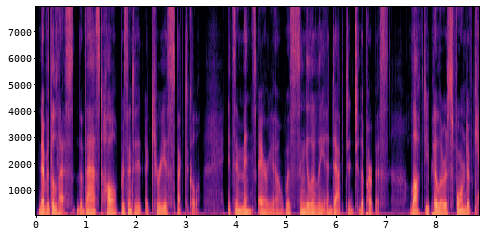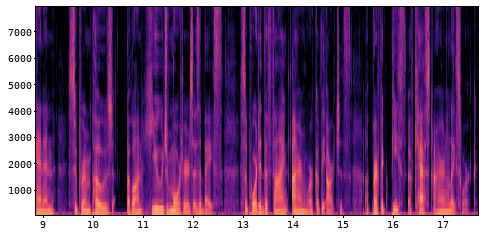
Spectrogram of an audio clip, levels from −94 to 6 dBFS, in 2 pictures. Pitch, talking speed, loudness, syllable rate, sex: 120 Hz, 145 wpm, -22 LUFS, 5.2 syllables/s, male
